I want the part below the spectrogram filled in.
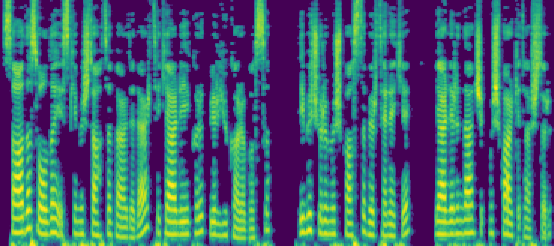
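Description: A narrator reading a literary short story aloud, telling it in a measured way and shifting a little for each character's lines. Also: mid-range voice, no room sound, clean studio sound. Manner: measured storytelling, voicing grandchildren and wife with small shifts.

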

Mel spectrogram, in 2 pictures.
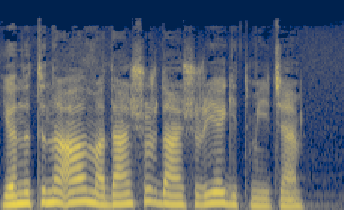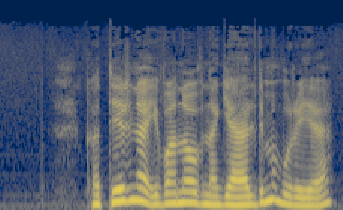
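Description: Nervous insistent gentleman, sharp demands, dry sound, a man reading, story reading. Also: high-pitched, normal speed, no echo, close to an everyday voice. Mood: demanding. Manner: insistent, sharp, shouting at times.

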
